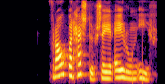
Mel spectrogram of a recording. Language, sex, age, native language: Icelandic, male, 9, Icelandic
